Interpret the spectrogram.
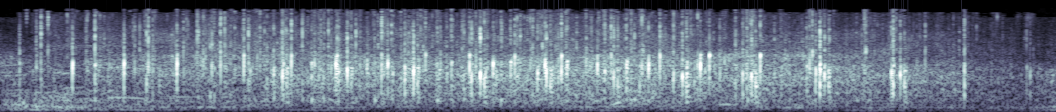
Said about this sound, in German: Applaus.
